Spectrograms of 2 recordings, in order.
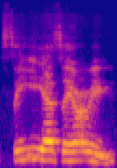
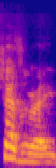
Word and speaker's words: Cesare: but spell it right. Cesare, not Yeah. it's Cesare. We laughed about it. It's not So that's Caesar the way you salad, people.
